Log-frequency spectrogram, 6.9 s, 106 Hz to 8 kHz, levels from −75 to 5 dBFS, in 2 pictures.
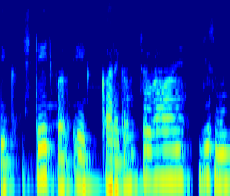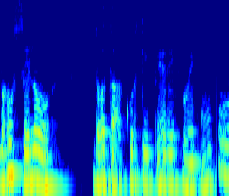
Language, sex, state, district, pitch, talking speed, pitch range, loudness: Hindi, male, Uttar Pradesh, Muzaffarnagar, 135 Hz, 165 wpm, 130-145 Hz, -32 LUFS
